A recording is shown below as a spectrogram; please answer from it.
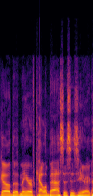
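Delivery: plain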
